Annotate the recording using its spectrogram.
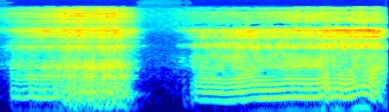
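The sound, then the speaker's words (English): Two loud, drawn-out snores, each a rattling, buzzing inhale lasting over a second, separated by a brief quiet pause. No one speaks. “treating snoring successfully comes from first figuring out what causes it, person by person.”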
